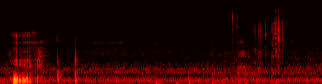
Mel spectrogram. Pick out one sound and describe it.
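A plastic paint pot lid snaps open.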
